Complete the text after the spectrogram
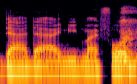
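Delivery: lightly voiced needy child; imitated young daughter. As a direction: mimic a small daughter asking dad. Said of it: "she's like".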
